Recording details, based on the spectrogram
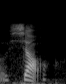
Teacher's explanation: That's fourth tone, which is 5 to 1 in standard Chinese.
